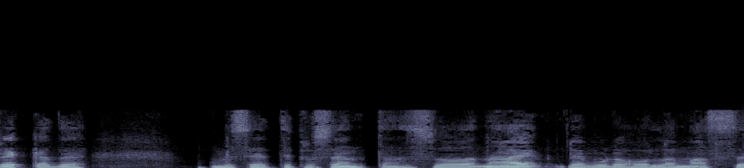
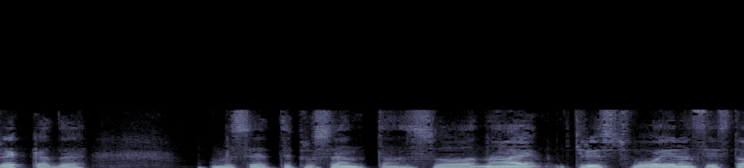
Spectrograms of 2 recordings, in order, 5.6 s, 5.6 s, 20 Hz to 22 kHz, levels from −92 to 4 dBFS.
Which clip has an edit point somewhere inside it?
first; 1 cut; at 4.3 s

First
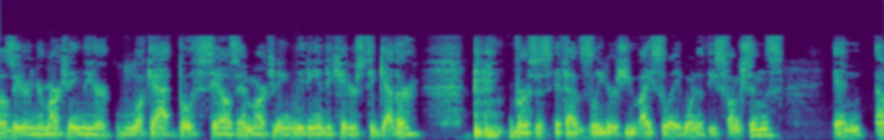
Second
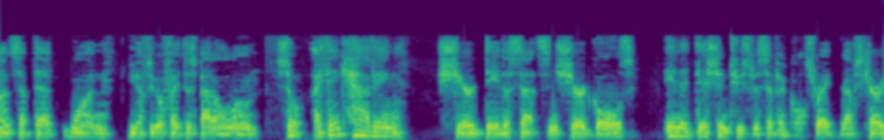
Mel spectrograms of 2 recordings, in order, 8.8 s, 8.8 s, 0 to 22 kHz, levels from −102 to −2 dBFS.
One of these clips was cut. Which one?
second; 1 cut; at 2.7 s

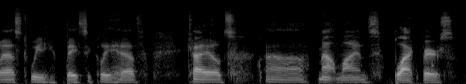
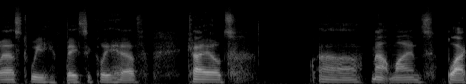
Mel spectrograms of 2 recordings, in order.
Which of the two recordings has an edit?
first; 1 cut; at 2.5 s

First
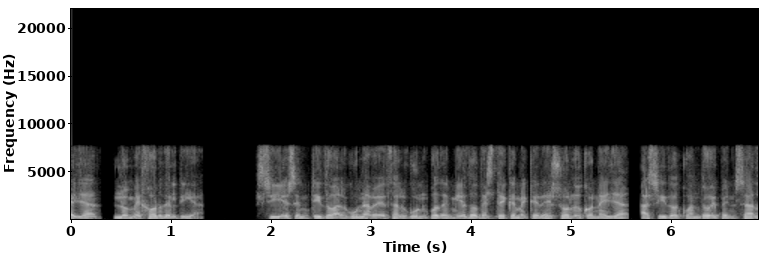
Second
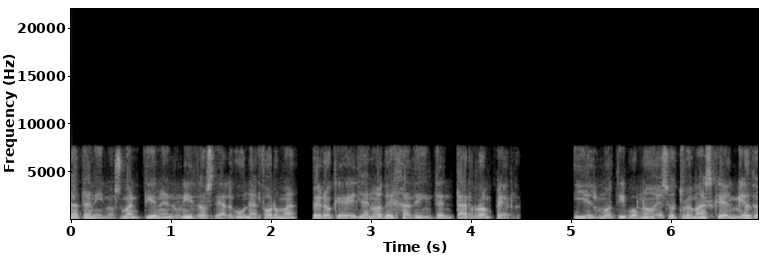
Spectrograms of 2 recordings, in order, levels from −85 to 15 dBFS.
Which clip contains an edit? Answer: first; 1 cut; at 3.6 s

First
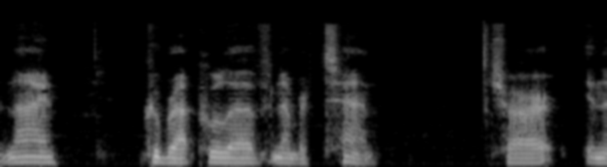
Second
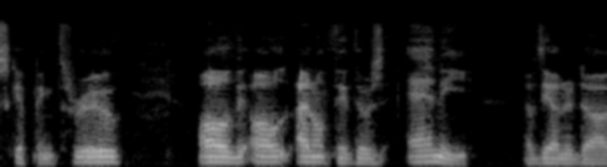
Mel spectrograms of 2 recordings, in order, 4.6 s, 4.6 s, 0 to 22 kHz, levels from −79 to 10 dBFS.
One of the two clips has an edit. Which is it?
first; 1 cut; at 3.6 s

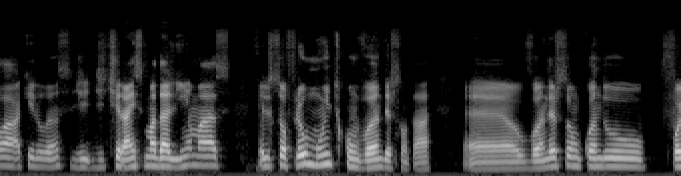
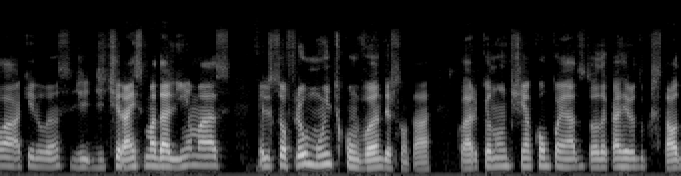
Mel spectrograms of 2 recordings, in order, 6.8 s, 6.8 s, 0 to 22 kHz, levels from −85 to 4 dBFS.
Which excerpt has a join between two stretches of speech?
second; 1 cut; at 4.4 s

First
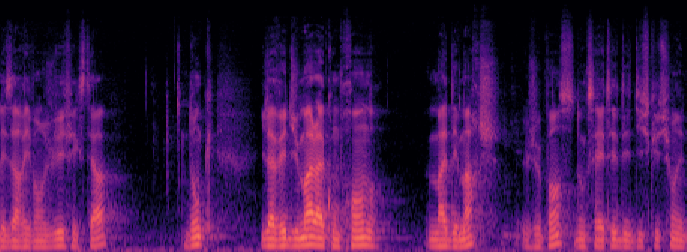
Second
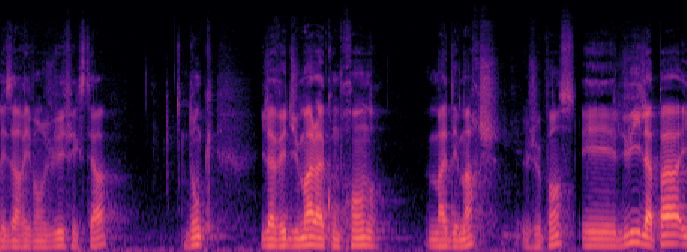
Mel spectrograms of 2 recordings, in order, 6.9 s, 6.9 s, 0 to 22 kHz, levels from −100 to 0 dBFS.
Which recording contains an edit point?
second; 1 cut; at 5.7 s

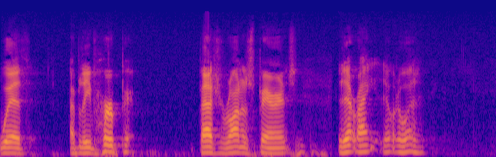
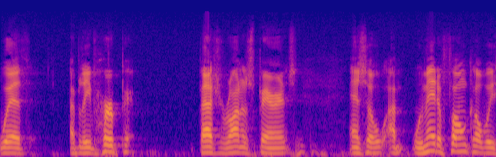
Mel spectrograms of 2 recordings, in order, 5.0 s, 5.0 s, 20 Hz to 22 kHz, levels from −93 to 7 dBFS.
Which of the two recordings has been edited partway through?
first; 1 cut; at 3.3 s

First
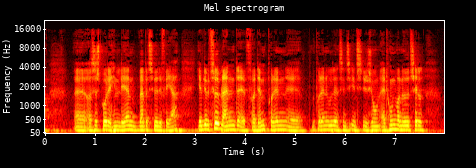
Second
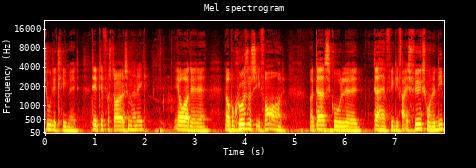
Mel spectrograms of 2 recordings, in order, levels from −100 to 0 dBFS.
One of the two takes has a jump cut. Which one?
second; 1 cut; at 2.9 s

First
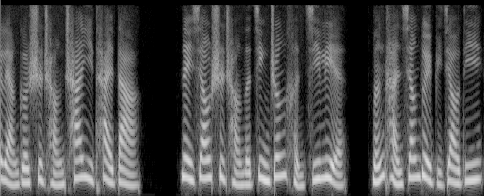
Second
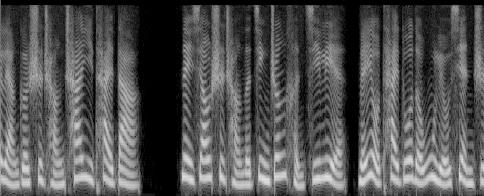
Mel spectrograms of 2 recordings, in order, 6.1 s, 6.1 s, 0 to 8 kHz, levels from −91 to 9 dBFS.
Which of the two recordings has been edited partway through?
second; 1 cut; at 4.4 s

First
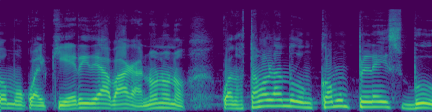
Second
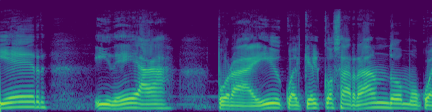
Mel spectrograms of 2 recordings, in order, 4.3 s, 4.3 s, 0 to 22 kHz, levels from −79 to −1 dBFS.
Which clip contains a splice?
second; 1 cut; at 0.9 s

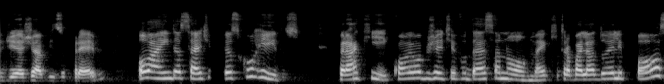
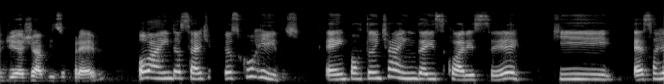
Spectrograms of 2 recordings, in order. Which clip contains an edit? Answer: second; 1 cut; at 3.2 s

